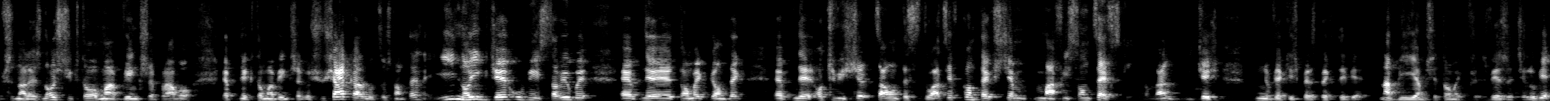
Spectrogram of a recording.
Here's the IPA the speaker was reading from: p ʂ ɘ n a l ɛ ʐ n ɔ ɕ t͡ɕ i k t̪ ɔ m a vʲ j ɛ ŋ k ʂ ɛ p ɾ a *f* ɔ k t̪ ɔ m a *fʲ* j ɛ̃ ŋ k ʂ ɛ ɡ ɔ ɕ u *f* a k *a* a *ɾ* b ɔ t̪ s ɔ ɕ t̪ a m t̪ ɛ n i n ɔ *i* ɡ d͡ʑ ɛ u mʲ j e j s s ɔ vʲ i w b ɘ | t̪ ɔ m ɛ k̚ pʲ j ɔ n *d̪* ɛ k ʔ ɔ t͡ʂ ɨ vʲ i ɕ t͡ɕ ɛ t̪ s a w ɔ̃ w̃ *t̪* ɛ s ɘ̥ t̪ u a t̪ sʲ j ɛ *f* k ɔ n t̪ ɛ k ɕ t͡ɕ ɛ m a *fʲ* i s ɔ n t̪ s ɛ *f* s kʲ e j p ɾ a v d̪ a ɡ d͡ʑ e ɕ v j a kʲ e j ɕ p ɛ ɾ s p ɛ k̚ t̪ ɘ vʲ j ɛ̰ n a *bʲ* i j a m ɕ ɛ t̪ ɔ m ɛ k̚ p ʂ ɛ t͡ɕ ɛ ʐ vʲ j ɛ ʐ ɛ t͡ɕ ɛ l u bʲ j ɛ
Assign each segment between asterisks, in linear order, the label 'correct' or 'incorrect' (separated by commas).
incorrect, incorrect, incorrect, correct, incorrect, correct, incorrect, correct, correct, correct, correct, correct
